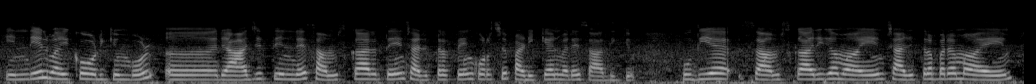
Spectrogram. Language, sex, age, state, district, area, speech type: Malayalam, female, 18-30, Kerala, Palakkad, rural, spontaneous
